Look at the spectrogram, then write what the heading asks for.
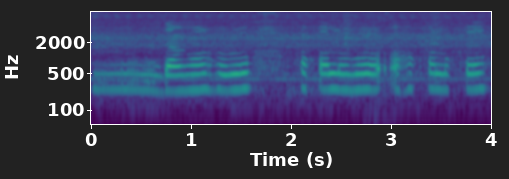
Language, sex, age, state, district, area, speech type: Assamese, female, 18-30, Assam, Darrang, rural, spontaneous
